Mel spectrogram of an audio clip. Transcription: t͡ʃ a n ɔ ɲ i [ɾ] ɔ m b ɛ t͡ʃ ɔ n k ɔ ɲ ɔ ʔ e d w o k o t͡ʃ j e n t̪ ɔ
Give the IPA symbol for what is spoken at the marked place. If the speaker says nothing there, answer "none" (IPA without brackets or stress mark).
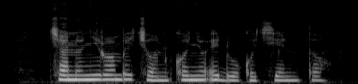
ɾ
